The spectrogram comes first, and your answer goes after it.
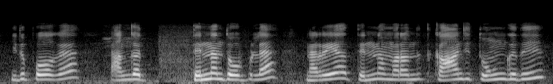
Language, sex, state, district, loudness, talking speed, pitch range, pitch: Tamil, male, Tamil Nadu, Kanyakumari, -16 LUFS, 95 wpm, 220-250 Hz, 235 Hz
